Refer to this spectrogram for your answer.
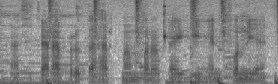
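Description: Male voice at a moderate pace, loud music in the background. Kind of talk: tutorial. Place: workshop. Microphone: phone near.

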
